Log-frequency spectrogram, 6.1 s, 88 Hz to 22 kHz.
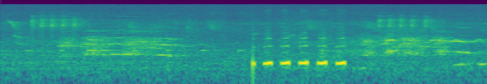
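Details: Greater coucal, a very common resident, in Ubon Ratchathani, Thailand, on April 21, 2022: a run of six deep, resonant hoots in quick, even succession, with roosters crowing and small birds chirping in the background.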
